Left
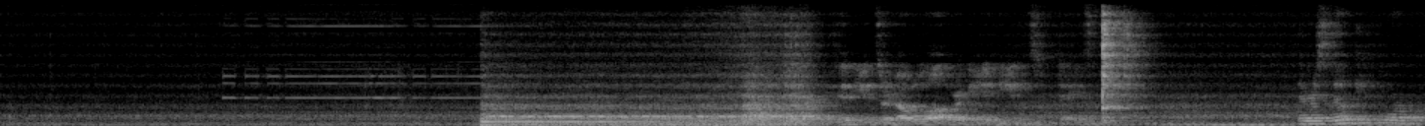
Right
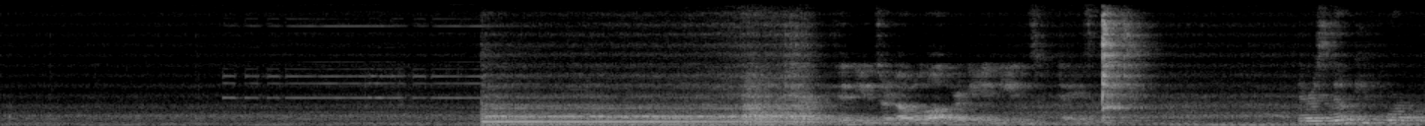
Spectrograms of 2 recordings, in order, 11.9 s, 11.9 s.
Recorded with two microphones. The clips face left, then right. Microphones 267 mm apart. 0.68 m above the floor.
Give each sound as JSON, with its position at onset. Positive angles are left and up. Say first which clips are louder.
{"t": 4.0, "sound": "running footsteps", "louder": "right 1 dB", "side_deg": 40, "distance_m": 1.8}
{"t": 6.8, "sound": "a man speaking", "louder": "even", "side_deg": 35, "distance_m": 1.8}
{"t": 9.2, "sound": "a splash", "louder": "left 1 dB", "side_deg": -5, "distance_m": 0.8}
{"t": 10.8, "sound": "a man speaking", "louder": "even", "side_deg": 10, "distance_m": 1.4}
